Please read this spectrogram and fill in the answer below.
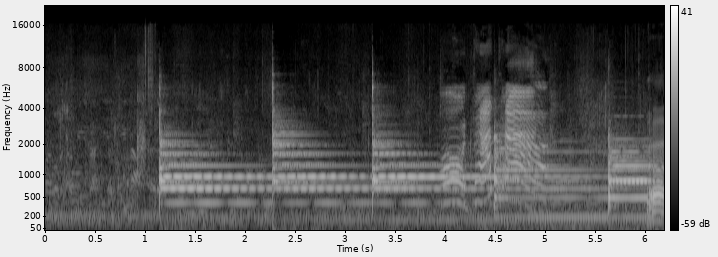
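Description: Metal temple bells struck four times, the first about a second in, each stroke ringing on long and overlapping the ringing of the last.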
